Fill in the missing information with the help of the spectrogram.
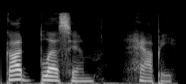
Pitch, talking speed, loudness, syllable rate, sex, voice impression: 170 Hz, 95 wpm, -20 LUFS, 3.9 syllables/s, female, feminine, adult-like, tensed, powerful, slightly bright, clear, slightly halting, friendly, slightly reassuring, elegant, lively, kind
